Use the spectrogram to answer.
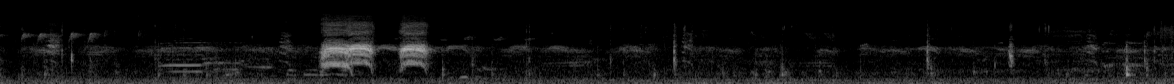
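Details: Crowds of crows feeding and fighting make a constant distant clamour, broken by two loud harsh caws close by, followed by scattered softer calls from the flock.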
